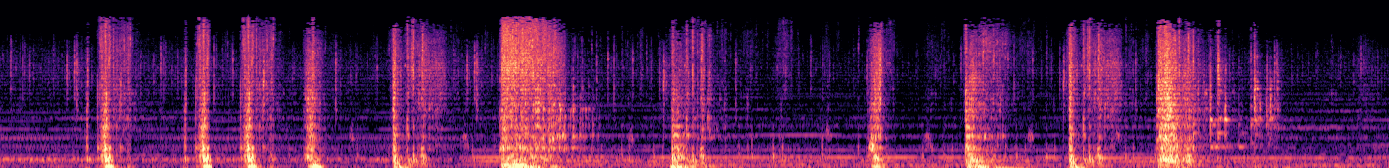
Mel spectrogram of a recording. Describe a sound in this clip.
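Wooden objects are struck and broken apart with repeated heavy thuds.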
